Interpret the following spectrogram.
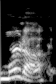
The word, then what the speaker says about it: Murdaugh: spelled murder unless the the G and the H in like Gaelic or whatever like this makes the sound of a k then everyone's saying their name wrong including themselves as Murdoch and I'm like no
